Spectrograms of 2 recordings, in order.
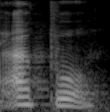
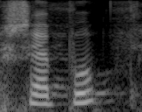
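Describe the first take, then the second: First: The word starts without its first consonant sound. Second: The word starts with its first consonant sound. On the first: The speaker calls it wrong. "je disais apo. Je supprimais des consonnes" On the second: The speaker calls it right. "Au lieu de dire"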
